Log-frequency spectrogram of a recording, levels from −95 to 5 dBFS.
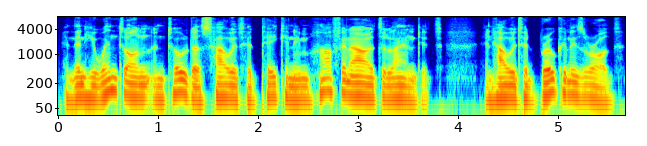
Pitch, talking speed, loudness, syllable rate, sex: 95 Hz, 275 wpm, -19 LUFS, 5.5 syllables/s, male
